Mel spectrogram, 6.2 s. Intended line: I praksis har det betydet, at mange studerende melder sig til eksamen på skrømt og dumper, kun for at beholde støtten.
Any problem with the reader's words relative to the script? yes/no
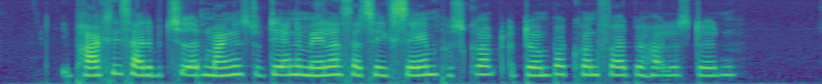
no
